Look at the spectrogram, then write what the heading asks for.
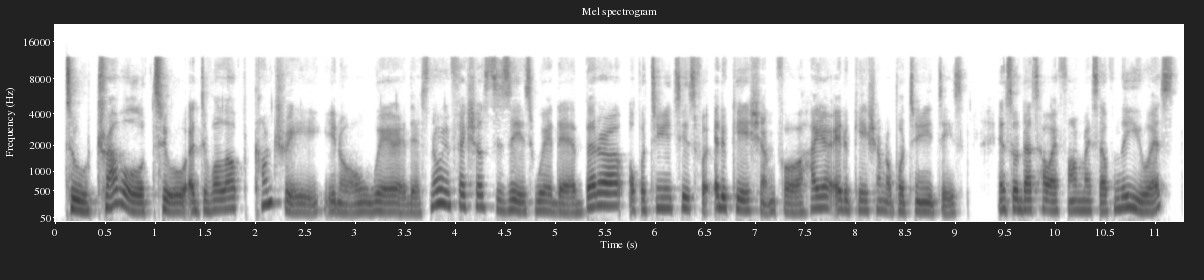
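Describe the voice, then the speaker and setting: A woman with a Cameroonian accent speaks in a low, dark, mellow voice. She gives a webinar talk over a video call, chatty and personal, with asides to her listeners. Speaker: guest presenter, pharmacist. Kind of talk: webinar presentation.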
